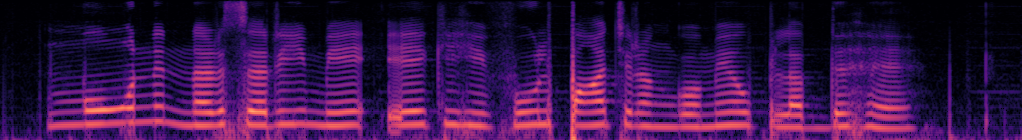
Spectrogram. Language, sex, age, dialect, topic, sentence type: Hindi, female, 60-100, Marwari Dhudhari, agriculture, statement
